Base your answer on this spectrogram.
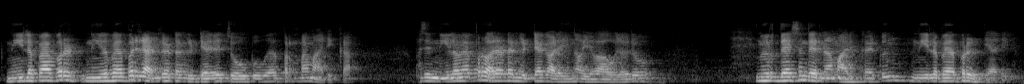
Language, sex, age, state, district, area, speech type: Malayalam, male, 18-30, Kerala, Malappuram, rural, spontaneous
